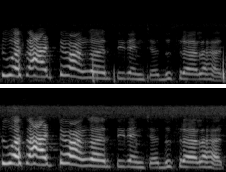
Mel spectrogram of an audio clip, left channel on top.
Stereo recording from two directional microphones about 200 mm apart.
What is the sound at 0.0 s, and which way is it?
Speech, 55° right (ahead or behind).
